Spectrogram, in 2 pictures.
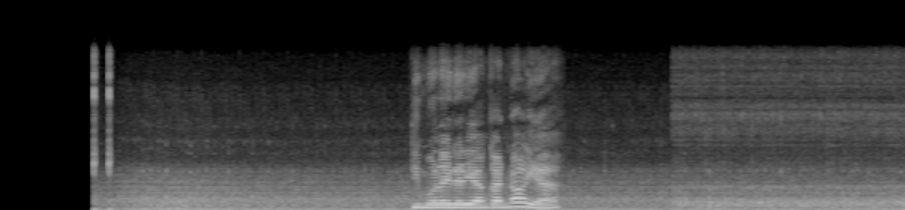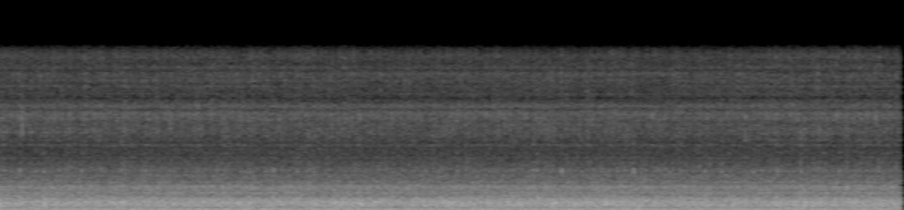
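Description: An engine idles with a steady low rumble.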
